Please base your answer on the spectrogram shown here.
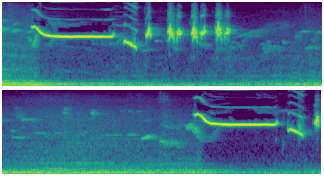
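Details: Orange-headed thrush singing ngeplong gacor: a long, clear, level whistle followed by a quick cluster of sharp, choppy notes. After a quiet pause with soft murmuring, the same long whistle and choppy notes return.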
